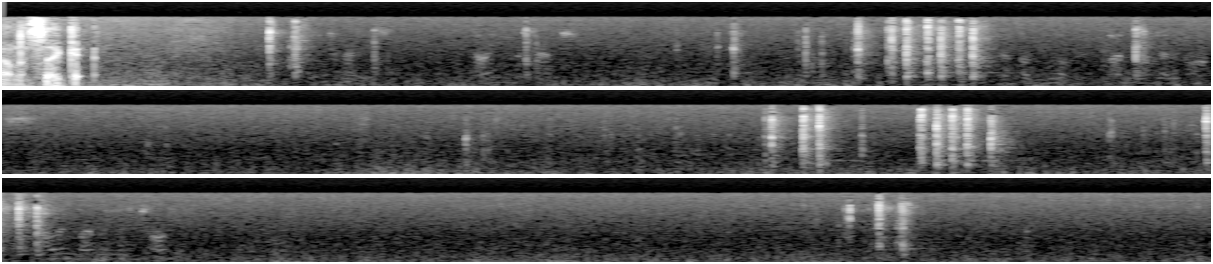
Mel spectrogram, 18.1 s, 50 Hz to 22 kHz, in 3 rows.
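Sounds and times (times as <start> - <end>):
speech: 0.0 - 0.6
soft hush: 0.0 - 18.1
quiet typing on a computer keyboard while adjusting screen magnification: 1.3 - 1.7, 3.6 - 5.0, 9.8 - 11.2, 11.9 - 12.5, 16.3 - 16.7.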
